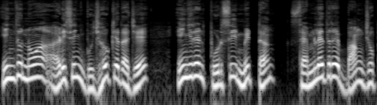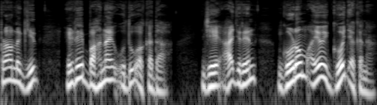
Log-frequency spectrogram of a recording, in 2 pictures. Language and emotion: Santali, disgusted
